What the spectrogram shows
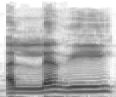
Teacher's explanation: سب سے پہلے الذی، یہاں ذال ہے اور ذال کو نرمی سے پڑھا جاتا ہے، اسے آپ نے زا نہیں پڑھنا، ذال، ذال بغیر سیٹی کے نرمی سے ادا ہوتا ہے۔ الذی جمع، تھوڑا لمبا ضرور کیجیے گا، الذی، کیونکہ آخر میں یا مدہ ہے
